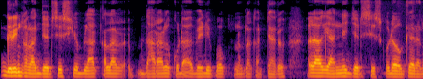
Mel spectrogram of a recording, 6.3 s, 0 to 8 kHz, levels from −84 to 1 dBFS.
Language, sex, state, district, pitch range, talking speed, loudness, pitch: Telugu, male, Andhra Pradesh, Sri Satya Sai, 110-115 Hz, 150 wpm, -20 LUFS, 110 Hz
